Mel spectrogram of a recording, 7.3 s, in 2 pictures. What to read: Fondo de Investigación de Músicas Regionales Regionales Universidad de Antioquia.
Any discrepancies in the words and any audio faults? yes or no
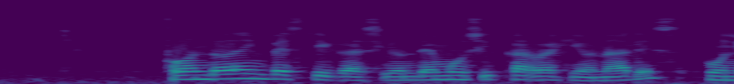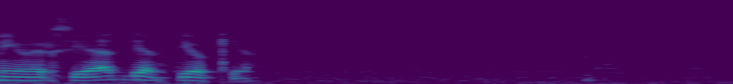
yes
